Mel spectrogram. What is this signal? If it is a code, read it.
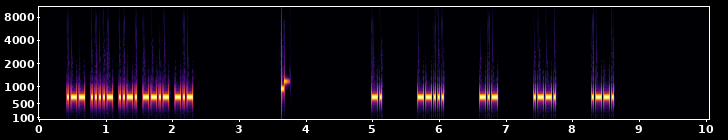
Morse code, heard as a keyed tone, about 40 wpm, spaced as for 20 wpm, 700 Hz. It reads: W4FQK N7KPP
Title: USA Call Signs - 5 Characters - 6x Character Spacing - 40wpm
